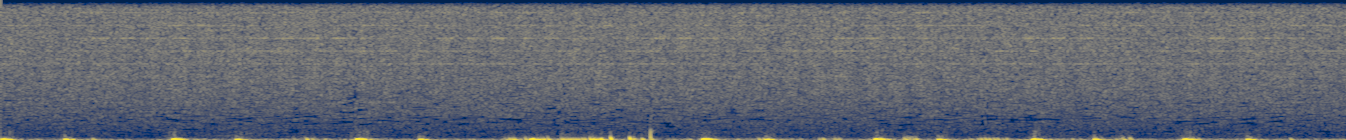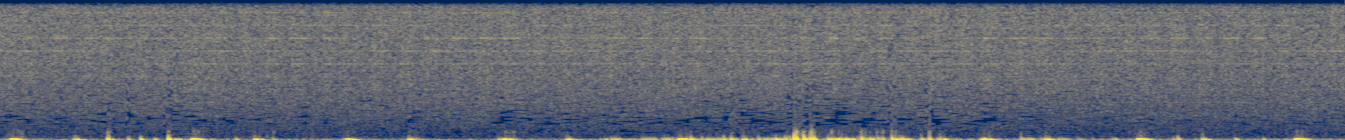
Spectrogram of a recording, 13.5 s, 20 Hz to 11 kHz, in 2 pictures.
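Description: Steady paired low thumps, roughly 65 a minute, with faint rustle; a normal heartbeat.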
